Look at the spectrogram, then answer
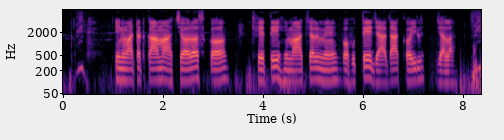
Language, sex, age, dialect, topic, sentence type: Bhojpuri, male, <18, Western, agriculture, statement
